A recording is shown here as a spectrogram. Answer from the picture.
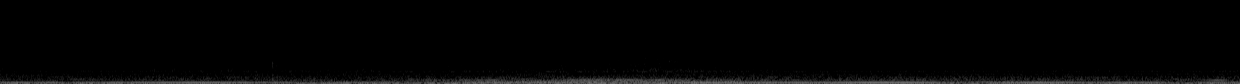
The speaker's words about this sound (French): Voilà, donc on entend ce qui se passe dehors. Une machine qui est en train de passer sur la voie ferrée, un camion qui est passé, un coucou, enfin un oiseau.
